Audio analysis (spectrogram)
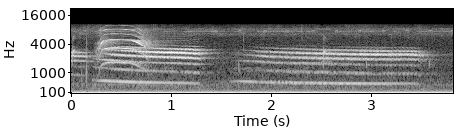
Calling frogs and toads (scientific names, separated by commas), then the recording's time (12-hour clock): Leptodactylus podicipinus, Physalaemus albonotatus
5:45pm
